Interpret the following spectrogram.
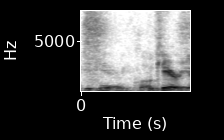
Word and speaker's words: Bucheri: Bucheri, all right. You never know where to go with the hard or soft C.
